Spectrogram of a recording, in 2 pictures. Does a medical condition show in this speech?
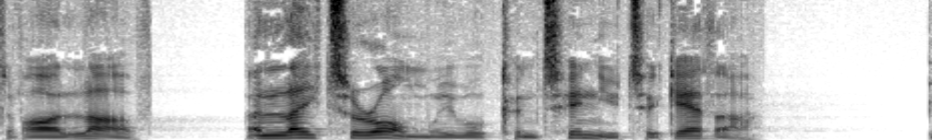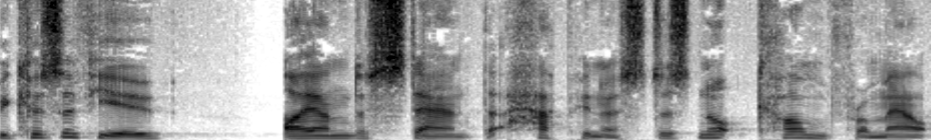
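No.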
